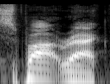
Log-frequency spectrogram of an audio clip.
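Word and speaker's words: Spotrac: I think it's Spot Rack, the place where you can look up all the contracts.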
